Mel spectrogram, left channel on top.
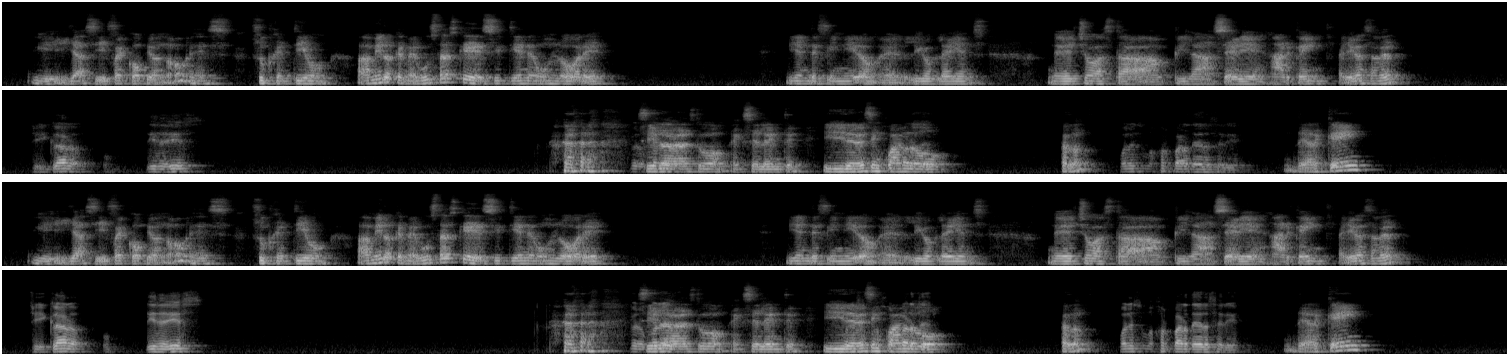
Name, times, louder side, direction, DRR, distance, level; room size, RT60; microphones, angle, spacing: voice 1, 0.3-6.0 7.8-13.9 20.5-23.0 23.3-24.4 25.6-25.9 27.9-28.6, equal, ahead, 0 dB, 0.3 m, -26 dB
voice 2, 15.3-16.1 16.5-17.0 21.3-21.8 23.5-24.4 26.2-27.4, right 4 dB, 85° right, 12 dB, 0.5 m, -29 dB
3.5 x 3.0 x 3.5 m, 0.42 s
head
